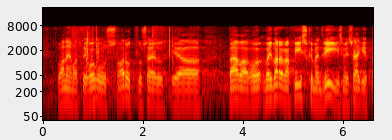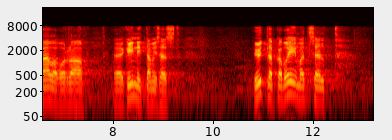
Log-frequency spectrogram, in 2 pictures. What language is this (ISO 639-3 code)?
est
